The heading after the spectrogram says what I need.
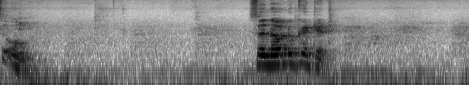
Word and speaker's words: Om: So please don't say aum for om, okay? It's om.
